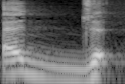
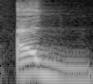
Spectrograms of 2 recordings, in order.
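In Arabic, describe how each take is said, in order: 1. يُنطق الحرف الأخير مع ارتداد واضح. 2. يتوقف الحرف الأخير فجأة بلا انفراج. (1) "لازم اقول اج" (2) "ما يمشيش"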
